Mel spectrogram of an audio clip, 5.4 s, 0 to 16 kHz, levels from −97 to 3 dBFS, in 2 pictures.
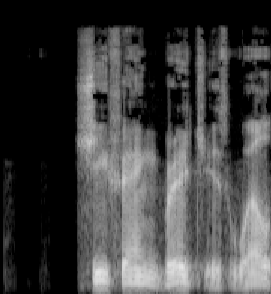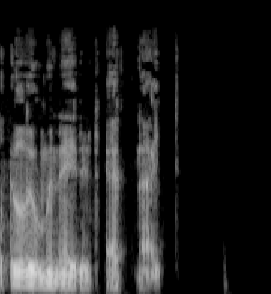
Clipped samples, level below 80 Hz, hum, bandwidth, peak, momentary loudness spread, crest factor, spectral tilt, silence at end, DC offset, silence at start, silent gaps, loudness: under 0.1%; -50 dBFS; none; 11.5 kHz; 0 dBFS; 17 LU; 18 dB; -5.5 dB/octave; 1.1 s; under 0.1%; 0.8 s; none; -17 LUFS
